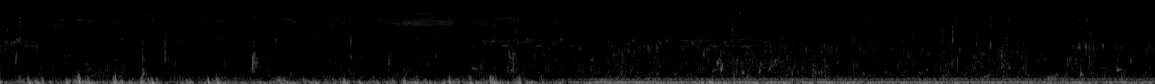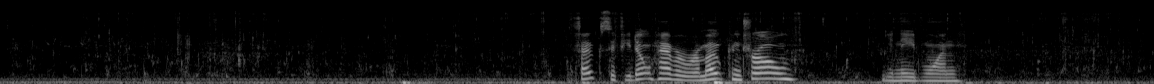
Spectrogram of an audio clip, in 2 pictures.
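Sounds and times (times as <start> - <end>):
low knocks and bumps: 18.5 - 19.3.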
